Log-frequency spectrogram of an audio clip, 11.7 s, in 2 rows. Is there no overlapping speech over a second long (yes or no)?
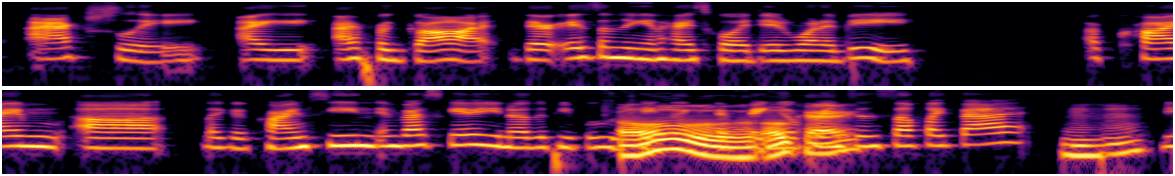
no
